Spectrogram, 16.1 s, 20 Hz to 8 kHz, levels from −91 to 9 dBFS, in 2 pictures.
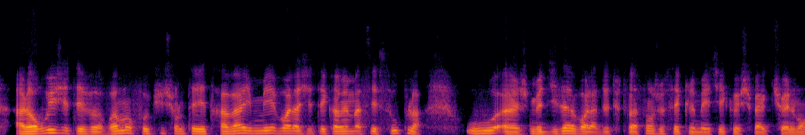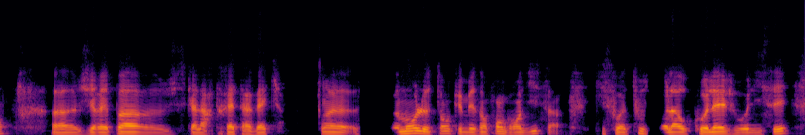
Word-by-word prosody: Alors, 130 +3 +7
oui, 180 +3 +3
j'étais 145 -4 -1
vr 120 -2 0
vraiment 145 +7 +2
focus 135 +1 -5
sur 140 - -5
le 130 - -6
télétravail 135 +3 +2
mais, 155 +2 -1
voilà, 150 -2 +2
j'étais 130 0 -6
quand 130 0 +3
même 135 +1 -1
assez 135 0 -1
souple 155 0 -3 0.5
où, 150 +2 +1
heu, 115 -2 +3
je 115 - -12
me 125 - +2
disais, 120 +6 +1
voilà: 125 -5 +1
«De 115 - -8
toute - - -17
façon, 135 +4 -1
je 130 - -7
sais 130 +1 -2
que 120 - -9
le 110 - -3
métier 105 -2 -4
que - - -4
je - - -10
fais - - -1
actuellement, 110 +6 -3 0.4
heu, 100 0 0
j'irai 105 +2 +1
pas, 115 -1 +5
heu, 100 -2 -9
jusqu'à 90 - -4
la - - 0
retraite - - -2
avec», - - -1 0.4
heu, 115 -2 -1 0.3
vraiment 140 +5 +3
le 130 -5 +5
temps 140 0 -3
que 130 - -3
mes 110 -1 -2
enfants 125 +3 -1
grandissent, 110 +6 -4 0.5
qu'ils - - -17
soient - - -1
tous, - - -6
voilà, 110 0 +4
au 105 - -3
collège 115 -1 +4
ou 105 - -7
au - - +4
lycée 125 +8 -2
125 Hz, 220 wpm, -23 LUFS, 110-140 Hz, 0.5 s, Alors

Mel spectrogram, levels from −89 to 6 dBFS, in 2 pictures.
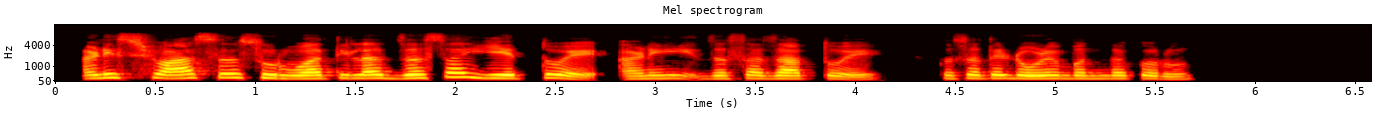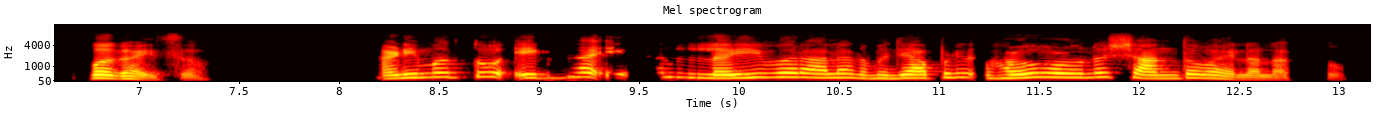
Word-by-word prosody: आणि 230 +4 +2
श्वास 230 -1 +2 0.2
सुरुवातीला 210 0 +2
जसा 220 +6 +4
येतोय 215 0 +1 0.2
आणि 195 +3 -4
जसा 185 +1 -3
जातोय, 185 -5 -1 0.4
तसं 205 +2 -2
ते 210 - +2
डोळे 195 -1 +3
बंद 190 0 -3
करून 160 -4 -4 1.1
बघायचं. 180 -7 +1 0.9
आणि 225 +5 +3
मग 285 +2 -2
तो 295 -1 -1
एकदा 230 +5 -1
एका 470 -10 -9
लईवर 245 +6 +2
आला 250 0 +1
ना 215 - -5
म्हणजे 210 +2 0
आपण 260 +5 +1 0.2
हळू-हळू 260 +4 +3
ना 280 +2 -2
शांत 210 -5 +1
व्हायला 175 - -1
लागतो. 130 - -14
215 Hz, 130 wpm, -22 LUFS, 195-245 Hz, 1.1 s, जसा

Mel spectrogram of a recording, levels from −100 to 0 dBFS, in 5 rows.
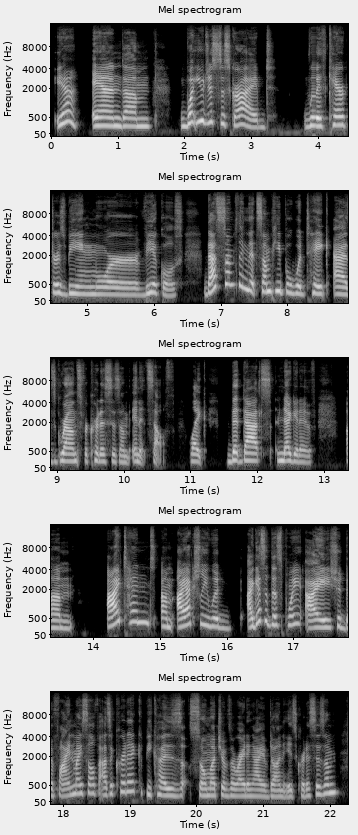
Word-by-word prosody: Yeah, 325 +5 +3 0.3
and, 240 -1 +5
um, 225 -1 +1 0.4
what 310 +10 +4
you 375 +2 +5
just 345 +2 -2
described 245 -8 0 0.4
with 235 +1 +4
characters 255 -4 +1
being 210 -2 -2
more 195 -3 -1
vehicles, 185 -6 -4 0.3
that's 405 - +5
something 475 -5 -1
that 265 -4 -1
some 270 0 +1
people 275 -4 -1
would 215 -3 -2
take 215 -1 -1
as 200 -2 +3
grounds 200 0 +3
for 195 - -8
criticism 195 -5 -6
in 195 - -5
itself, 175 - -8 0.3
like, 195 -4 -2 0.3
that 220 +2 +2
that's 215 -1 +4
negative. 195 -6 -2 0.5
Um, 210 -2 -1 0.5
I - - +10
tend 370 -3 -4
um, 240 -2 0
I 230 +2 +9
actually 300 0 +1
would 225 -6 -3 0.2
I - - +5
guess 410 +1 -1
at 405 - -1
this 285 -1 -2
point, 295 +3 -3
I 220 +1 +5
should 235 +1 -6
define 190 +1 -3
myself 250 +1 -3
as 210 +3 -4
a - - -5
critic 295 +2 -5
because 195 -4 -4
so 190 -1 -5
much 195 0 -4
of 200 -3 -5
the 190 - -5
writing 180 0 -3
I 175 0 -3
have 165 -1 -8
done 170 -1 -5
is 160 +2 -9
criticism, 230 +9 -5
220 Hz, 160 wpm, -23 LUFS, 195-260 Hz, 0.5 s, I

